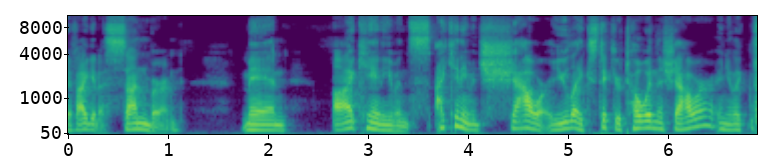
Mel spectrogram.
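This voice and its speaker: Against a silent background in a very clean recording, a man uses an ordinary speaking voice at a medium pitch. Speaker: podcast co-host. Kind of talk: casual chat.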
